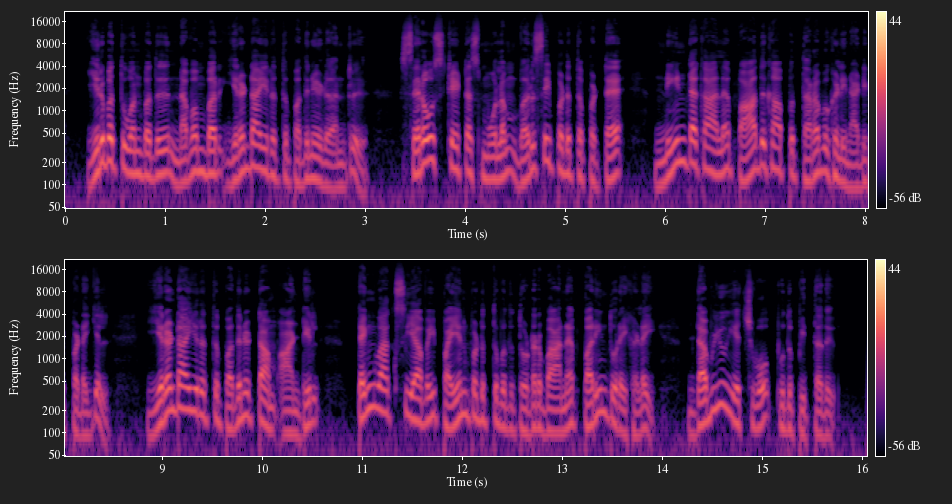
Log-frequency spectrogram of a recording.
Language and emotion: Tamil, neutral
